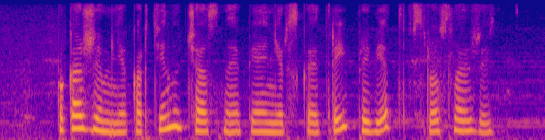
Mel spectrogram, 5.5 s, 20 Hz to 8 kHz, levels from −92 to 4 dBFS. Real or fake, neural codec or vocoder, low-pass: fake; vocoder, 44.1 kHz, 128 mel bands every 256 samples, BigVGAN v2; 7.2 kHz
